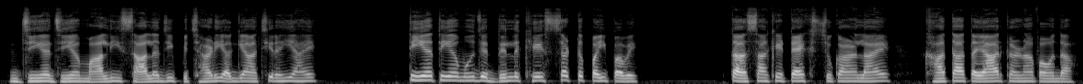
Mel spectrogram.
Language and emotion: Sindhi, sad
